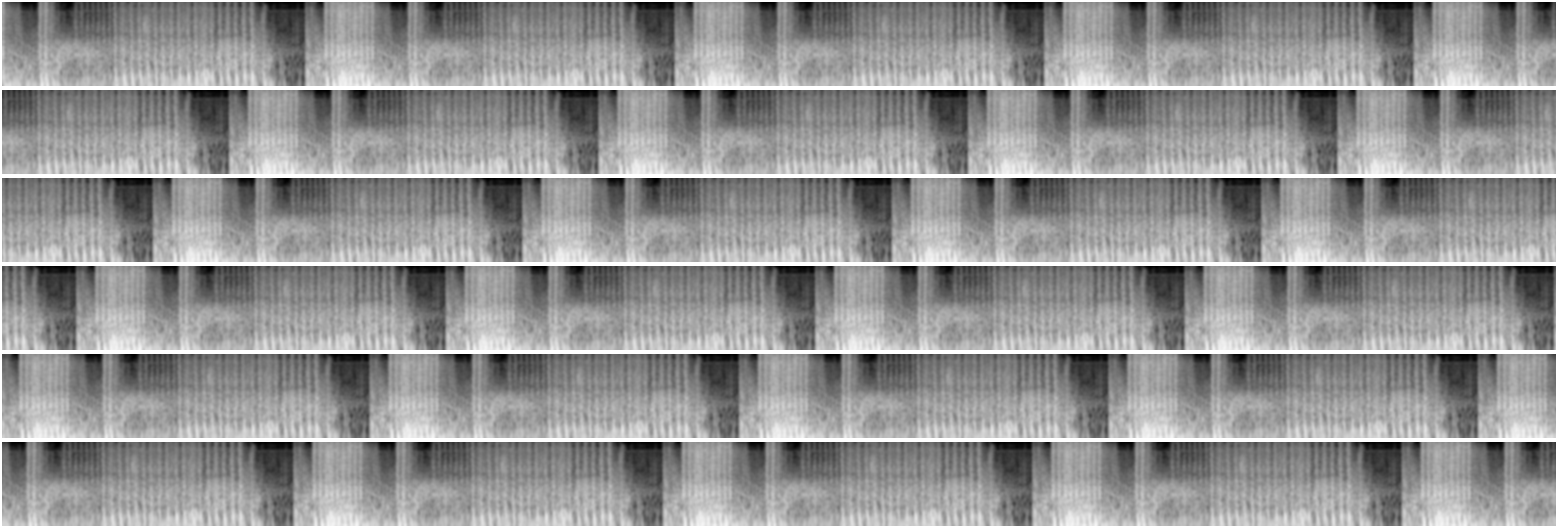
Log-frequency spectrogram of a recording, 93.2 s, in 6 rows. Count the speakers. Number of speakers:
zero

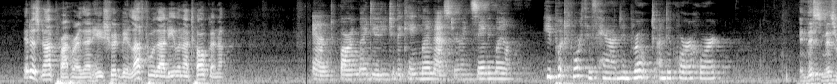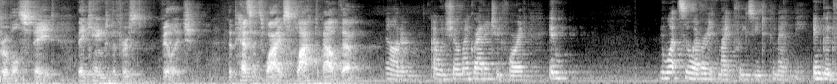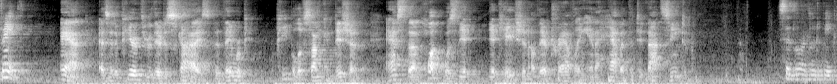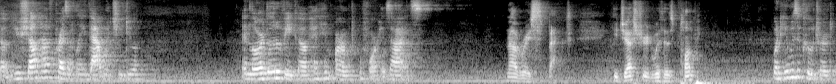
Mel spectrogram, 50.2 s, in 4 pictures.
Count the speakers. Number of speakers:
four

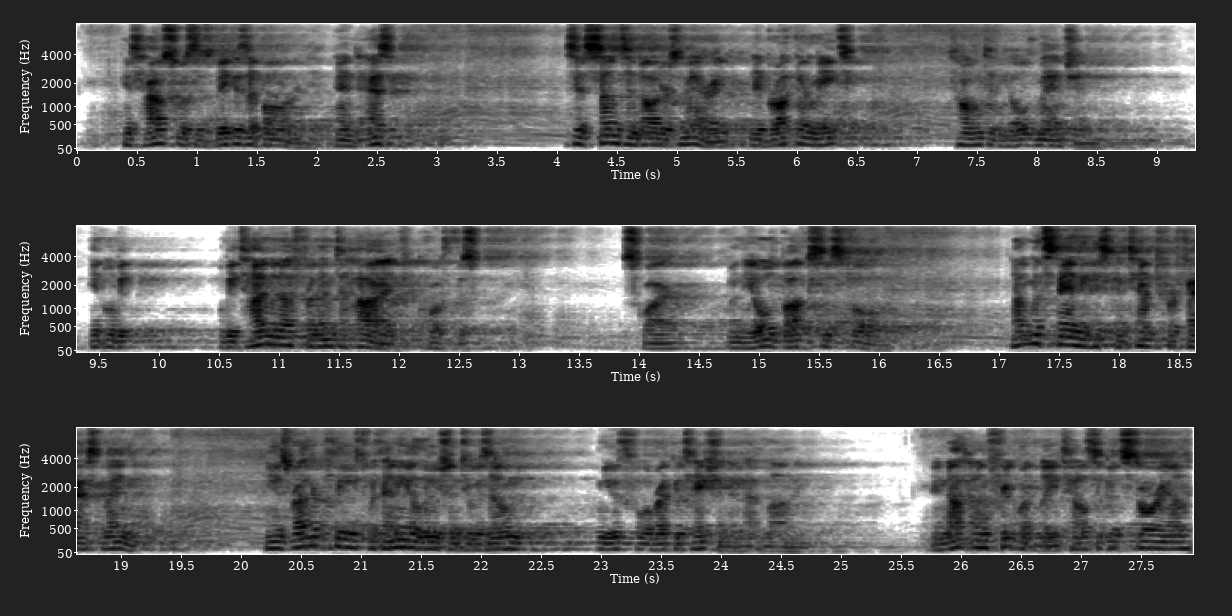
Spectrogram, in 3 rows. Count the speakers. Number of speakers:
one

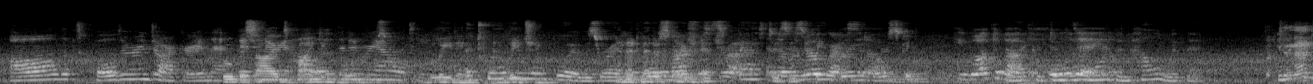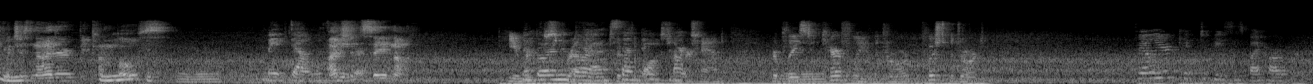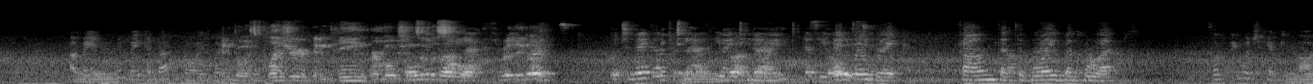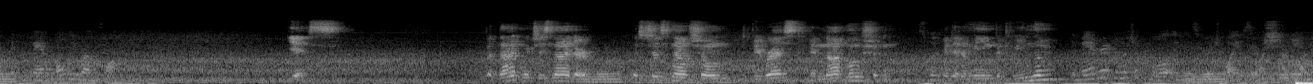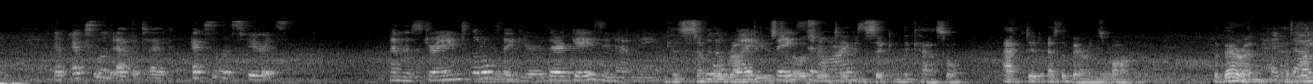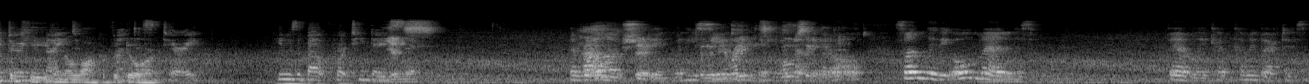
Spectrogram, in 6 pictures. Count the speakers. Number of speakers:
nine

